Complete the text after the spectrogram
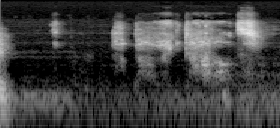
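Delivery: slow secret whisper; sneaky slow whisper. Retold or imitated. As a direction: whisper it so parents can't hear.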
